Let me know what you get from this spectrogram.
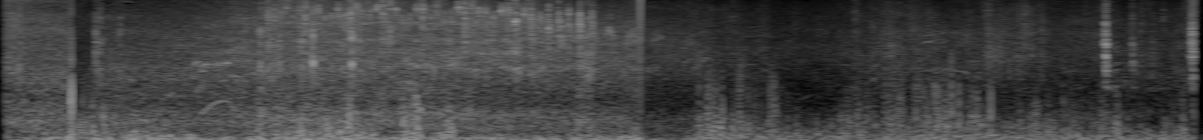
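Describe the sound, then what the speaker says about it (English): Gusty wind buffets the microphone on Jennette's Pier in the Outer Banks, a loud low rumbling roar with surf behind it that eases slightly partway through. "I did my best with the wind noise in this video."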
